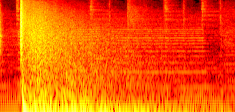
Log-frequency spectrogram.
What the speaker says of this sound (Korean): 화려한 녹색의 폭발이 터져나온다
